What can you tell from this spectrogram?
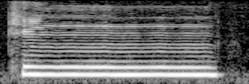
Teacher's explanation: The tongue is going up in the back, it's touching the soft palate, and it's actually sealing off any entry of air into the vocal cavity. So the air is being redirected up through the nasal cavity. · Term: nasal sound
